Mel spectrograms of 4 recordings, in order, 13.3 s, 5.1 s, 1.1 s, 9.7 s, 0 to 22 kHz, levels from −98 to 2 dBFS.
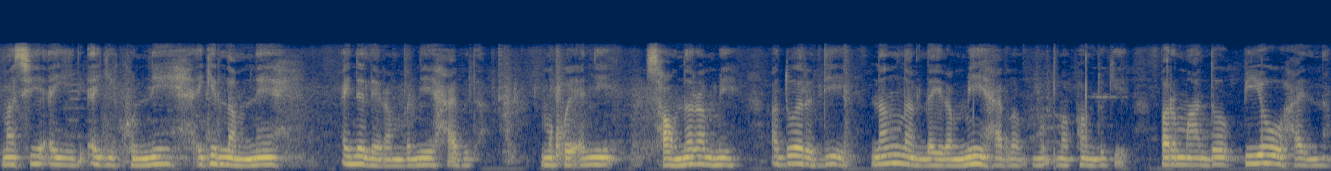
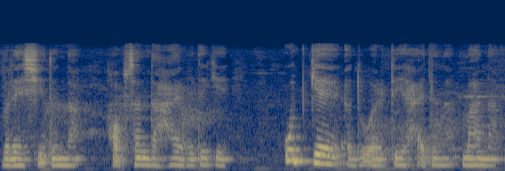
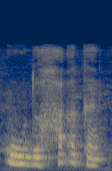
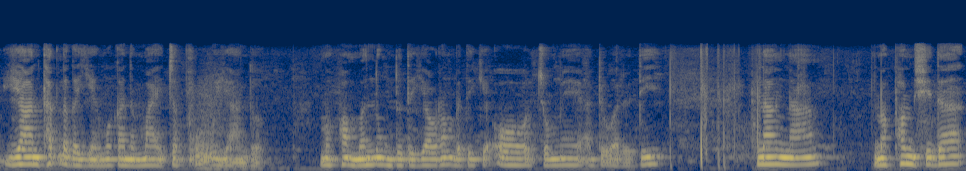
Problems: background sounds at intervals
